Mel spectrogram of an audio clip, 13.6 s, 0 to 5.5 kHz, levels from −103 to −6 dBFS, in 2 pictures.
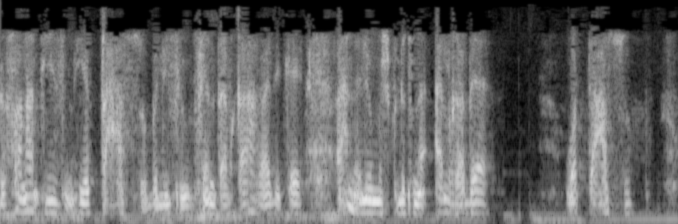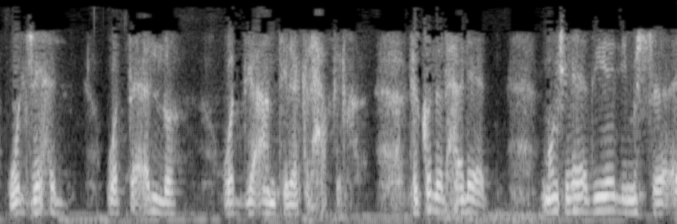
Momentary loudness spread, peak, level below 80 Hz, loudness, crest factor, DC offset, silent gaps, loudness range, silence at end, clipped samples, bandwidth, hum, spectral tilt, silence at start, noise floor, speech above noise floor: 12 LU; -8 dBFS; -46 dBFS; -22 LUFS; 16 dB; under 0.1%; none; 3 LU; 0 s; under 0.1%; 5.2 kHz; none; -8.5 dB/octave; 0 s; -46 dBFS; 24 dB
